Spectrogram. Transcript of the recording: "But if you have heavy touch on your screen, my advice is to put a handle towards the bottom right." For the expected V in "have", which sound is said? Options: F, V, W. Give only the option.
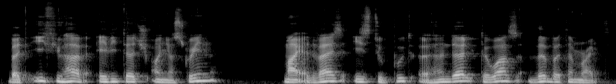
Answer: V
